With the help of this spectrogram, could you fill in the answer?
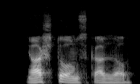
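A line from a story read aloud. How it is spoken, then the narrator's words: Stern question. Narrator (Russian): строго спросил Манки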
